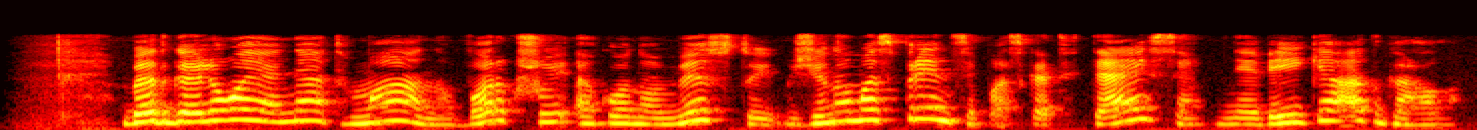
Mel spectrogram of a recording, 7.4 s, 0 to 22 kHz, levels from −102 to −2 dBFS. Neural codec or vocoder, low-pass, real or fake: none; 7.2 kHz; real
